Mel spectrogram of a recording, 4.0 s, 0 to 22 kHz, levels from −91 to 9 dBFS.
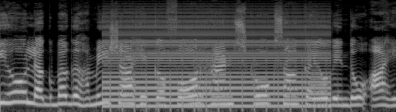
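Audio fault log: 1.03–3.31 s, GSM phone buzz: steady, raspy 217 Hz buzz rich in harmonics, about 2 dB below the speech, from rectified radio bursts; far harsher than smooth mains hum.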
